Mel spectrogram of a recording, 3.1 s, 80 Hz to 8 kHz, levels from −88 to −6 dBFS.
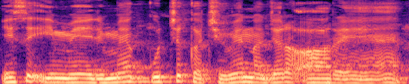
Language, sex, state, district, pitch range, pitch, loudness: Hindi, male, Uttar Pradesh, Shamli, 140-160 Hz, 145 Hz, -13 LUFS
